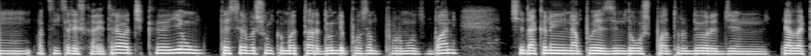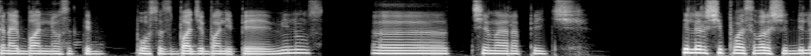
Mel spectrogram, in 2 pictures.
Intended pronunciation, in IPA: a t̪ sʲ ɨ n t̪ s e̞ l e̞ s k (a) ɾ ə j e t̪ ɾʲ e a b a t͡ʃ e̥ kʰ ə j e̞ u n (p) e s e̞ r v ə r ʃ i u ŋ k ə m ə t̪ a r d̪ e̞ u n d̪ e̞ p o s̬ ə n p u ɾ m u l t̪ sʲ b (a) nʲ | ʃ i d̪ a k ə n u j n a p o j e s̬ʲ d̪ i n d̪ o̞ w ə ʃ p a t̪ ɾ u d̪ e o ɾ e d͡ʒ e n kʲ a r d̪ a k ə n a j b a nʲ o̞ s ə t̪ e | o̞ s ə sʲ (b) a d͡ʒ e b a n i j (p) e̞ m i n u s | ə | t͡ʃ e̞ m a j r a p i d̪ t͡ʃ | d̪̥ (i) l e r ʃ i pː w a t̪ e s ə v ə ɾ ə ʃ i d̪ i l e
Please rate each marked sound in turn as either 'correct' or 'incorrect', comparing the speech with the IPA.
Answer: correct, correct, correct, correct, correct, correct

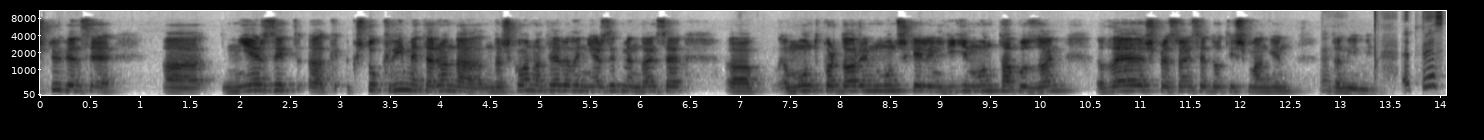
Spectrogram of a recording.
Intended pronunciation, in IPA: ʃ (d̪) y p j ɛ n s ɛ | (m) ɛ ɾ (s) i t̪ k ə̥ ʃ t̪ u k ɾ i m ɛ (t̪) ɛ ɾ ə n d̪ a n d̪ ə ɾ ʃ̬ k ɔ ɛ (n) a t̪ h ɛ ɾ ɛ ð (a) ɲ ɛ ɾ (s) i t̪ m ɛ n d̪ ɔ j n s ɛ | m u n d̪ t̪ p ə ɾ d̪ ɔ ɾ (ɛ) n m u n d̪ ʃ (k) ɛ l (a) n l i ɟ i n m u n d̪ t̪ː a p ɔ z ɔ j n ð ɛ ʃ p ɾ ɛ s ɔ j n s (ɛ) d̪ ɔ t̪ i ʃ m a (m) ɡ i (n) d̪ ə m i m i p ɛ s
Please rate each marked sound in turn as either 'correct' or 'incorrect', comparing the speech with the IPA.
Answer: incorrect, incorrect, incorrect, correct, correct, incorrect, incorrect, incorrect, correct, incorrect, correct, incorrect, correct

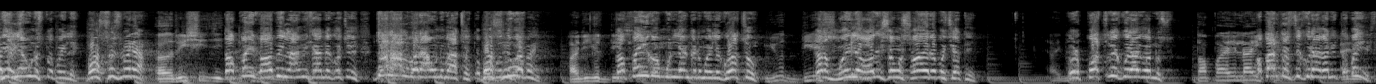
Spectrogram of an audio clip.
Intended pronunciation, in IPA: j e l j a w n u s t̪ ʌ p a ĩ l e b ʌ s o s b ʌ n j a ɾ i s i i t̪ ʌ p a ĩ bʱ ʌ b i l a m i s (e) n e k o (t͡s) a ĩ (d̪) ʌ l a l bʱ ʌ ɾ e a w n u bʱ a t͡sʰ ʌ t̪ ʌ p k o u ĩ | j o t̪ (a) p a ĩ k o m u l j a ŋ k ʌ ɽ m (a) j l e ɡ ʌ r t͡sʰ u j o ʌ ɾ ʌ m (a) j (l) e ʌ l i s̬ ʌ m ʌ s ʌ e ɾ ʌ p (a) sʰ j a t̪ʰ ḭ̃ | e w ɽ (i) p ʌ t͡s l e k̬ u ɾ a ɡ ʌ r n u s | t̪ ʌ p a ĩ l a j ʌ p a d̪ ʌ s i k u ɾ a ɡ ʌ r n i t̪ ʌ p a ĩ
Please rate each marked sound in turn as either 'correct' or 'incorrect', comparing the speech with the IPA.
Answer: incorrect, correct, correct, incorrect, incorrect, incorrect, correct, incorrect, incorrect

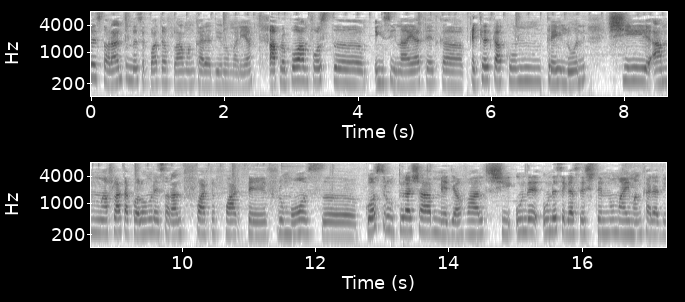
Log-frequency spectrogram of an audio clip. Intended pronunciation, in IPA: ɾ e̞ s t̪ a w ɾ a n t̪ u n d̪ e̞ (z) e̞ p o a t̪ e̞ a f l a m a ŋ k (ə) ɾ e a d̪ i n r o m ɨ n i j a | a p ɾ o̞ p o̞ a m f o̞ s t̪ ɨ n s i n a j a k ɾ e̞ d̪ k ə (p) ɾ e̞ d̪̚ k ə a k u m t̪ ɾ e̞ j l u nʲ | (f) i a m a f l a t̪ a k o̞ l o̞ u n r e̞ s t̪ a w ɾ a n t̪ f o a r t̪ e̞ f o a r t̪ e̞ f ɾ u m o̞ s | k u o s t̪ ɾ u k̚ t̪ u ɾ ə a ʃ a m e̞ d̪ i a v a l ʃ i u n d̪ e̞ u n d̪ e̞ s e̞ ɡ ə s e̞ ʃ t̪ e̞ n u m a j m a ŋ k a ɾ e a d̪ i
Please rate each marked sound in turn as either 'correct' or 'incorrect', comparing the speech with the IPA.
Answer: incorrect, incorrect, incorrect, incorrect

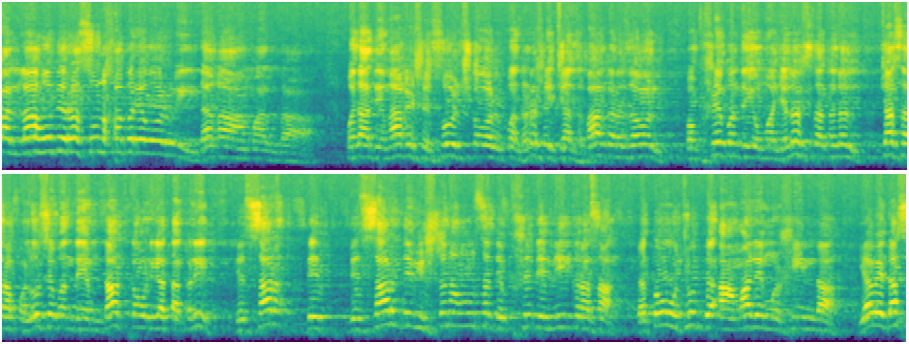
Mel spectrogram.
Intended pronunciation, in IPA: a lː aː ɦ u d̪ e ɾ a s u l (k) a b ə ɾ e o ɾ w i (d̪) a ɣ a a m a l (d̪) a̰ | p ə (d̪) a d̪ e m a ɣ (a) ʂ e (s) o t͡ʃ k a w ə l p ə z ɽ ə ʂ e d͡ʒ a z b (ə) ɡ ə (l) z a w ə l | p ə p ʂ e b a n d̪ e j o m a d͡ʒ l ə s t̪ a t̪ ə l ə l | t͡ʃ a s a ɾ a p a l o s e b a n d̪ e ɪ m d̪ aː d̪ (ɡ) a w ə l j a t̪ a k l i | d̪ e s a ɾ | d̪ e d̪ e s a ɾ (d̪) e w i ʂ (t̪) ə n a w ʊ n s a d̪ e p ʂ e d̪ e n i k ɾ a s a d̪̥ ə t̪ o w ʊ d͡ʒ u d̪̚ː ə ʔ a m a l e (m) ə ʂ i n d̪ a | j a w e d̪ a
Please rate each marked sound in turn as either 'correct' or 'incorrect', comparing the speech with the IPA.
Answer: incorrect, correct, correct, correct, incorrect, correct, incorrect, incorrect, incorrect, correct, correct, correct

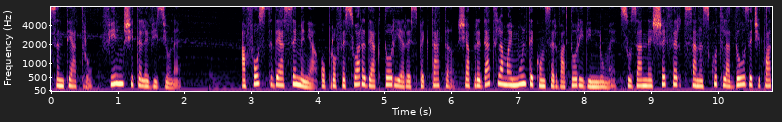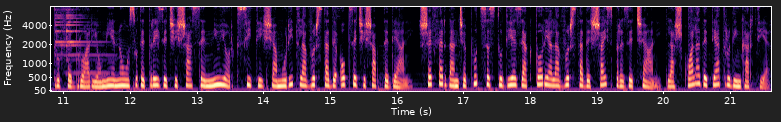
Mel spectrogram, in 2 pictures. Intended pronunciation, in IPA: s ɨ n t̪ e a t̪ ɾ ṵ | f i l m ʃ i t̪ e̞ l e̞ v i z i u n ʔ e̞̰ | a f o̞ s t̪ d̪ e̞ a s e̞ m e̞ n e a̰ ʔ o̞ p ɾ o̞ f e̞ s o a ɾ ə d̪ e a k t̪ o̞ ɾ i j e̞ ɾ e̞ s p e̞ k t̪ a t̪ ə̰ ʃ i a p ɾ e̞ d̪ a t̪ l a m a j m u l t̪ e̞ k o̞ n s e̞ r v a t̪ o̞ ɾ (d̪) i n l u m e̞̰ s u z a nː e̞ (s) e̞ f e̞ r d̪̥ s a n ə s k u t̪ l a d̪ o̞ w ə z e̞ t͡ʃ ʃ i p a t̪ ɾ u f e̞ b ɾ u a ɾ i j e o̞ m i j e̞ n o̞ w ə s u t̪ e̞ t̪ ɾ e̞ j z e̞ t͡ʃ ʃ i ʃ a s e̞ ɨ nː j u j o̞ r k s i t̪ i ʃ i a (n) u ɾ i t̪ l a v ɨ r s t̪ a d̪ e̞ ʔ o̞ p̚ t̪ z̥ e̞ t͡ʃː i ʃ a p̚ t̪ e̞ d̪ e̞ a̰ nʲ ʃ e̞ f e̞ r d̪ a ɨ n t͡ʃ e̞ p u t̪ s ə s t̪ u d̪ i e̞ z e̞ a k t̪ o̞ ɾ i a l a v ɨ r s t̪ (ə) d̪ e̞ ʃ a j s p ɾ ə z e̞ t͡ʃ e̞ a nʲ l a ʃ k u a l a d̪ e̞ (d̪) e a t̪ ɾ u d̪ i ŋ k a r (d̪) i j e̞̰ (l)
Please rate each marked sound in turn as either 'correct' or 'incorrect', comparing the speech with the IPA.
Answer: correct, incorrect, incorrect, incorrect, incorrect, incorrect, incorrect

